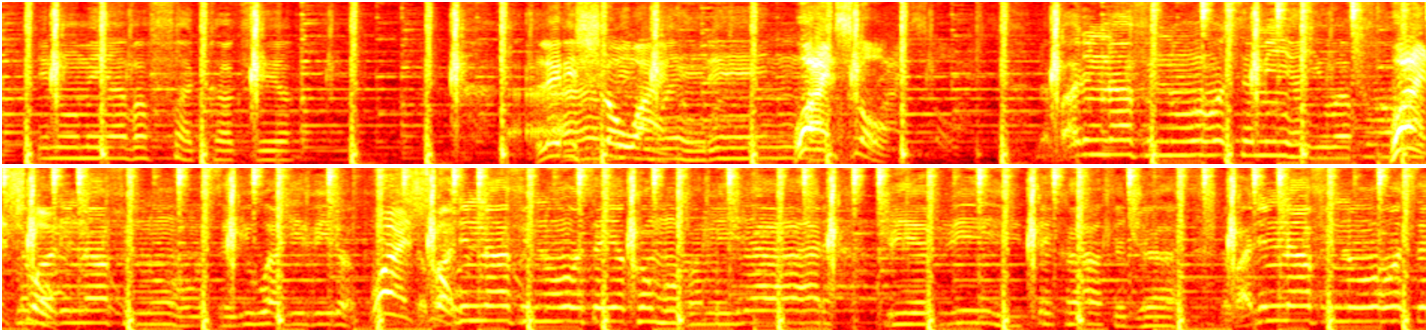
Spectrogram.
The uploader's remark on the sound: Live audio! Live at Island Saturdays on Sept 9th.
